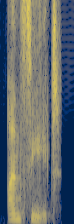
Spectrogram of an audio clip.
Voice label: "unseat", Indian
